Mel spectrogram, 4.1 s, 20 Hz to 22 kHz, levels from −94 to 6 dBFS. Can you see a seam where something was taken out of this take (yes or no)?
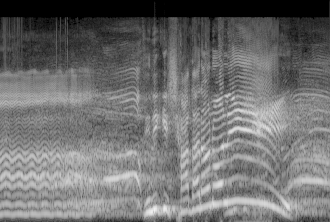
no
